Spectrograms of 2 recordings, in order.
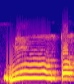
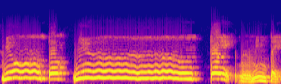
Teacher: Di sini ada mim berbaris di bawah, mim, nun sukun bertemu dengan to, berarti ini adalah ikhfa hakiki, dibaca dengun atau dibaca seperti bunyi ng, dipanjangkan seperti 2 atau 3 harakat.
